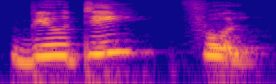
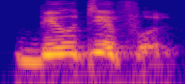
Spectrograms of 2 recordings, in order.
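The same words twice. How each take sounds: First: beautiful split slowly as beauty, pause, फुल; slow, deliberate break between beauty and फुल in beautiful; broken into parts. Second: Said in the usual way. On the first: Shown as a demonstration. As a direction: say beautiful in two separate pieces with a gap before फुल. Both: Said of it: "अब जरा इसको तोड़ के देखिए".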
